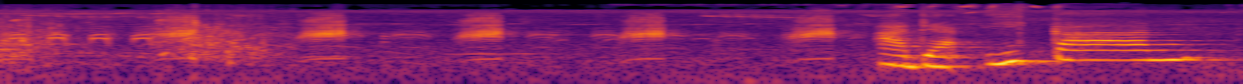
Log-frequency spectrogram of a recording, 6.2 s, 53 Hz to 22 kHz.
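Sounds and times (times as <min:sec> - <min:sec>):
duck quacking: 0:00.1 - 0:03.4
speech: 0:04.5 - 0:06.1.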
